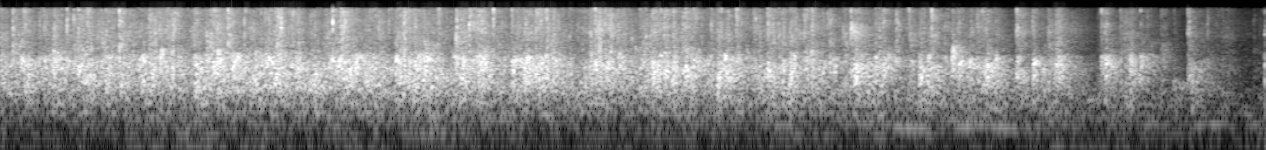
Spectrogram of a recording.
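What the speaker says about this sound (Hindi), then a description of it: "उनके लिए जोरदार ताली हो जाए।" Loud, sustained applause from an audience at a community gathering in Beawar, steady clapping filling the whole stretch and tapering slightly near the end.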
